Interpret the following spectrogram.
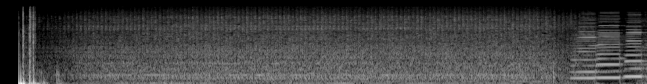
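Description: Film projector sound effect: a sharp click, then a steady, rapid mechanical clatter of a running projector. A short tone comes in just before the end.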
